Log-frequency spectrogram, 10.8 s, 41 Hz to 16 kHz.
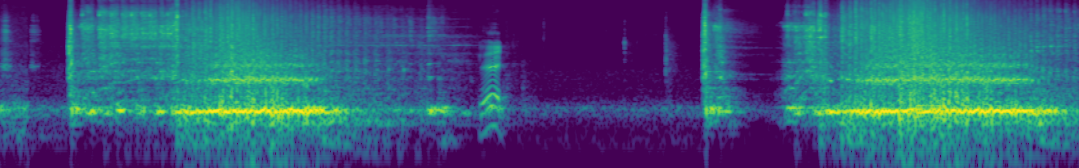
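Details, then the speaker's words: Craftsman LT1000 riding mower, sat outside roughly five to ten years, carburetor removed and fuel poured straight into the cylinder; engine catches loud and raspy, dies, fires again; carburetor starving it of fuel, exhaust has a hole. "good little noisy has a hole in the exhaust that's for sure she's loud so all right that's good I just wasn't able to get the um fuel pist the carburetor"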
